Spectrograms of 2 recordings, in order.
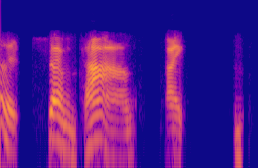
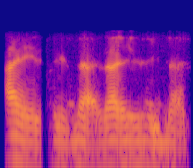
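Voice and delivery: lower-voiced mock innocence; hint of a low, innocent denial; playing dumb; 12 semitones lower than usual. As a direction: feign ignorance in a low voice. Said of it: "you still try to play dumb".

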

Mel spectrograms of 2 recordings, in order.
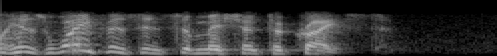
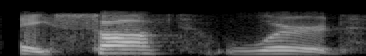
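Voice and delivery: slow, low and gentle, drawn out; soft word; 7 semitones lower, much slower than usual. Shown as a demonstration. Preacher to congregation, modelling a slow, gentle soft word. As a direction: say it softly, like calming someone. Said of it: "A gentle voice turns away wrath".

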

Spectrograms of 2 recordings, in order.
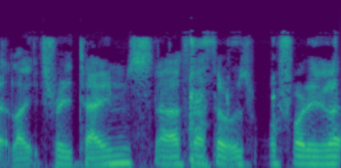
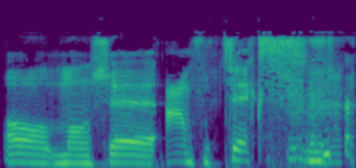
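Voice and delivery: slow, drawled fake Cajun accent, higher pitch; bad Cajun accent; 3 semitones higher, much slower than usual. Mocking the actor's dodgy Cajun accent, slow and drawled. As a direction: overdo a Cajun accent that slips into Texan. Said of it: "can't do a fucking Cajun accent".

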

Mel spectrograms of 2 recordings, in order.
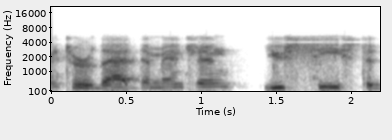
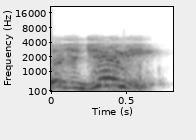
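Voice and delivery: higher, lightly voiced caller; caller introducing himself; 10 semitones higher, 4 dB quieter than usual. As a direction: say your name like a buddy on the phone. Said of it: "And they go".

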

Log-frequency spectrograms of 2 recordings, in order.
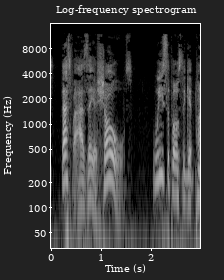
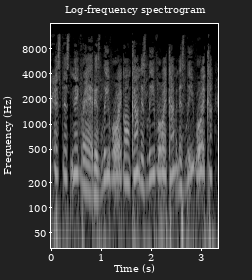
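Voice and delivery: high, hushed mock chatter; soft, high-pitched questions passed along; impatient court onlookers; 8 semitones higher, 7 dB quieter, faster than usual. Court waiting on late Leroy, hushed impatient asking.

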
